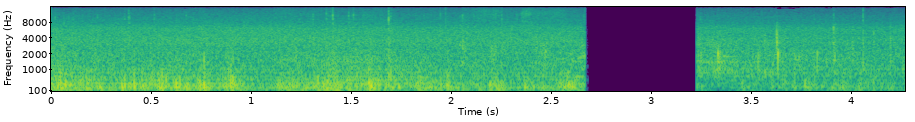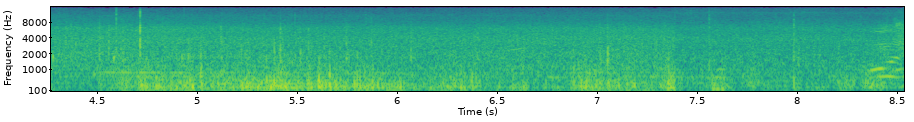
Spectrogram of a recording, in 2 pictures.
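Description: Steady noisy rumble and hiss of outdoor pitch-side ambience, typical of wind on the camera microphone. The sound cuts out completely for about half a second around three seconds in.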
